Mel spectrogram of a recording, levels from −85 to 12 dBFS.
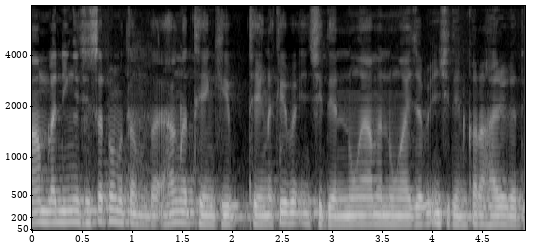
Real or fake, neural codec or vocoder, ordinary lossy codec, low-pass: real; none; none; none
